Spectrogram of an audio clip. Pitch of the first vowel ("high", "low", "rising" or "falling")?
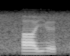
low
